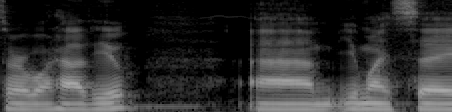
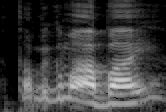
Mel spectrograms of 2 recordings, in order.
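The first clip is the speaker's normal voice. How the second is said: put-on loud, high, sing-song Cork accent; hammed-up Cork accent, pitched way up; 14 dB louder than usual. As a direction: belt it out in a playful Cork lilt. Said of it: "You have to do the accent".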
